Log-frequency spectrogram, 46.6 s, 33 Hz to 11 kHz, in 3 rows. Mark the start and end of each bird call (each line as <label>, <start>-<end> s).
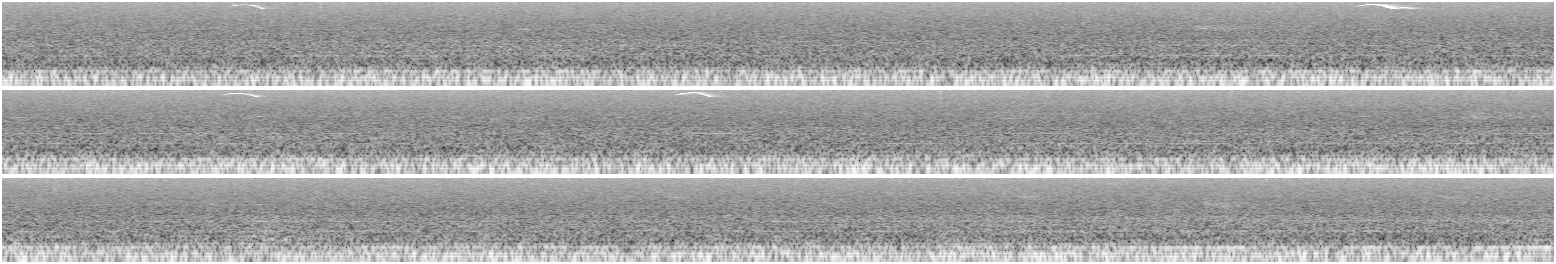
unidentified bird, 2.2-2.8 s
unidentified bird, 13.4-22.9 s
